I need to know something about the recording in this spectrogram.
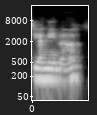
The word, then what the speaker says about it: Janina: And my name is actually pronounced Janina.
